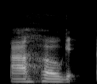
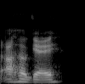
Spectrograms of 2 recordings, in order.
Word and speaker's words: ahoge: Yeah, it's ahoge. Yeah, it's ahoge. Or wait. – Yeah, oh, emotive yeah, ahoge. Okay.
